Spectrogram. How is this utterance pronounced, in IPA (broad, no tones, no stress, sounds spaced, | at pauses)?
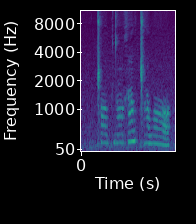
ǁ ɔː kʷ d ɔ̃ː x ɑ̃ w ɡ͡ǁ ɑ w ɔ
